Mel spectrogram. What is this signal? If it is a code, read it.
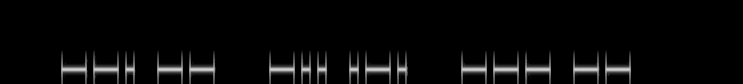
Morse code, heard as a keyed tone, about 15 wpm, 700 Hz. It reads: GM DR OM
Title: Common QSO Phrases 15wpm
